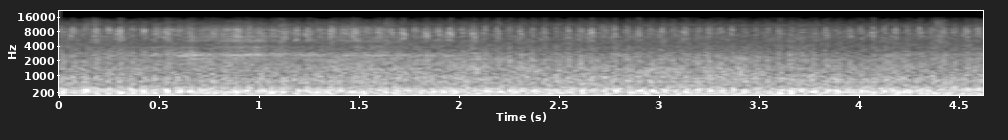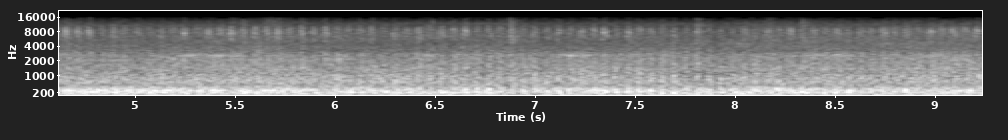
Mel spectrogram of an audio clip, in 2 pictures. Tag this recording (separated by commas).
Vehicle, outside, rural or natural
